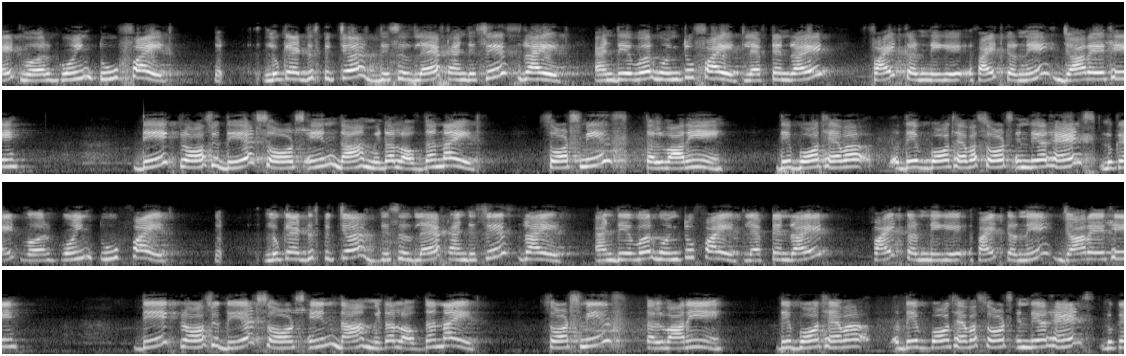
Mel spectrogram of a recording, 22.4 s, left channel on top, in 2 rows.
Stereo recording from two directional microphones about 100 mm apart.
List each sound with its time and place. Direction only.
0.0 s a woman's voice: 35° left (ahead or behind)
12.6 s a woman's voice: 35° left (ahead or behind)
22.2 s speech: 60° left (ahead or behind)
